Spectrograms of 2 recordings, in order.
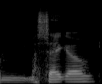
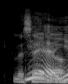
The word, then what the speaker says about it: Masego: I think it's Mas Ego or Masego. – Masego.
